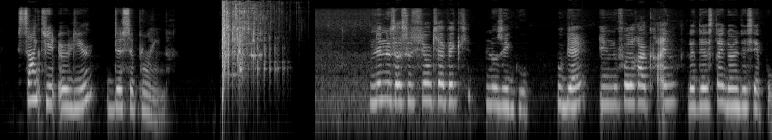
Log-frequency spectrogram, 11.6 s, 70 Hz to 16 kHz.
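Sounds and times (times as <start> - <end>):
speech: 0.4 - 2.6, 5.5 - 11.5
clay pot fragments clattering: 3.3 - 4.5
clay pot shattering: 3.3 - 4.5
soft steady hiss: 4.8 - 11.5.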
